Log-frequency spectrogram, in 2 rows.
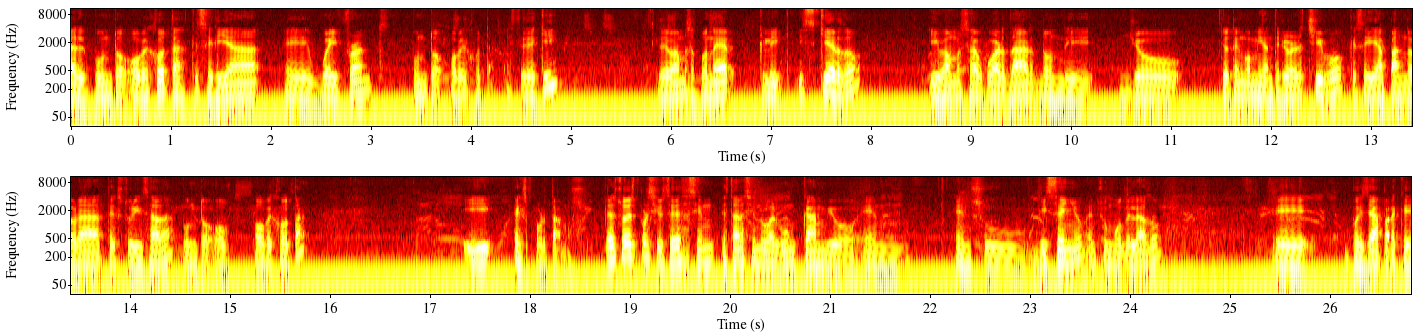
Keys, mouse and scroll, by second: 6.9 click, 9.4 click, 16.8 click.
